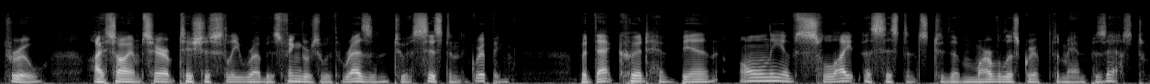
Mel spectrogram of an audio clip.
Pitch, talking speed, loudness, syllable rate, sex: 120 Hz, 160 wpm, -22 LUFS, 4.7 syllables/s, male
